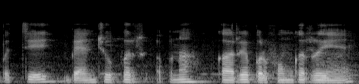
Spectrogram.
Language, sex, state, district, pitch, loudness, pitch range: Hindi, male, Uttar Pradesh, Shamli, 105 Hz, -20 LUFS, 100-115 Hz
